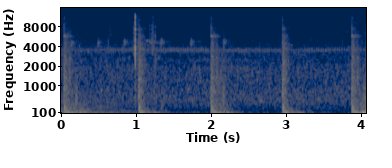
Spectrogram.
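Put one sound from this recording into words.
Short electronic clicks sound a few times.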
